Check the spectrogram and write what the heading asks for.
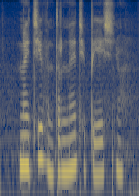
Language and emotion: Russian, sad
